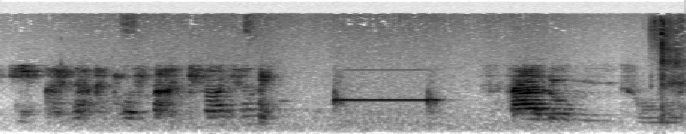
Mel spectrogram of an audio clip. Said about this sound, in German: Okay, jetzt klingelt hier gerade mein Telefon. Ich lasse nur kurz den Anrufbeantworter drangehen, dass es nicht auf der Aufnahme ist.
